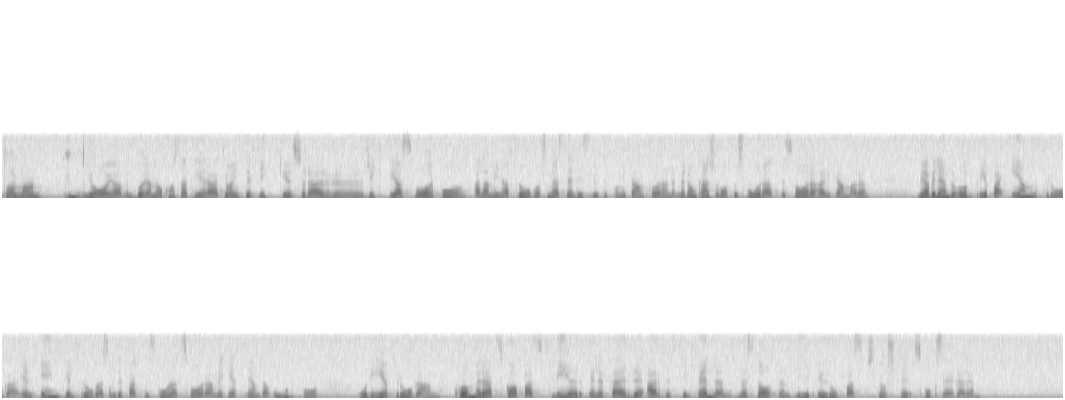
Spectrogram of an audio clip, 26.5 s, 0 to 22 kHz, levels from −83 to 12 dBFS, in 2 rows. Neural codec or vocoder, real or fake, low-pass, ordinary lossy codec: none; real; 7.2 kHz; none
